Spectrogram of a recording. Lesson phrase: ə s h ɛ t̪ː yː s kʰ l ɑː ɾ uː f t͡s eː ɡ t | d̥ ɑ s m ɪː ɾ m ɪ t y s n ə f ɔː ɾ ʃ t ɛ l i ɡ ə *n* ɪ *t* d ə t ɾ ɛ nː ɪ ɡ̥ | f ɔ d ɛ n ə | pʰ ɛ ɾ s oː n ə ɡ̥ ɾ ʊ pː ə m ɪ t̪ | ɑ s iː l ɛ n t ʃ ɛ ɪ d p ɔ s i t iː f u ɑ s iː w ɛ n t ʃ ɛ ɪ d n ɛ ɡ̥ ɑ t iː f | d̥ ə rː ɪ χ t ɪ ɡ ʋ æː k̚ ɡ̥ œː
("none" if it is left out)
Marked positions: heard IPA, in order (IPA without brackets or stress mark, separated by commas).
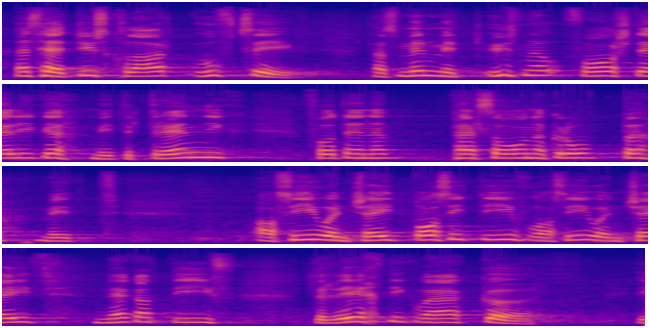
m, t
